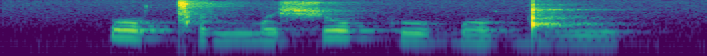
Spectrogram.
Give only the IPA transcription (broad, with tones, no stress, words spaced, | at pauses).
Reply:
k͡po˦˨ǀə˨ŋ͡mə˨ ʃo˦ku˨ɓo˨ ɡ͡ǃu˨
